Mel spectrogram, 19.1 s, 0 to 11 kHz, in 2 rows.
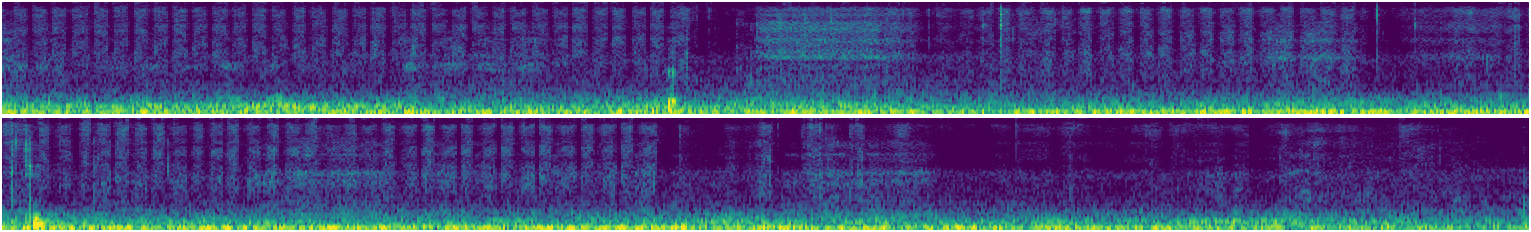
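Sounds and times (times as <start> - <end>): abrasive pad scrubbing metal: 0.0 - 4.3, 5.4 - 8.5.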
